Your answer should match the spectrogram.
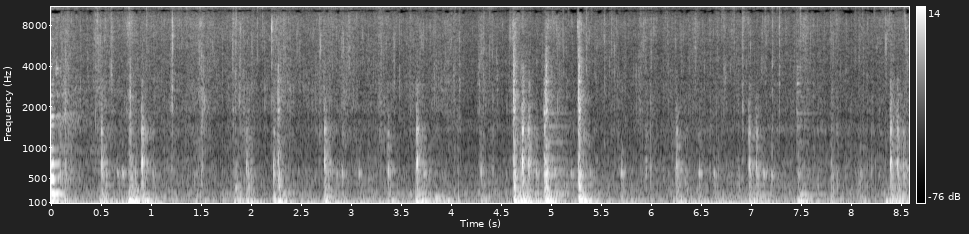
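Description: Vegetables (mushrooms, broccoli and wilted spinach) sizzling in a hot wok while being tossed with silicone-tipped tongs. Irregular scrapes and knocks of the tongs against the pan run through it, the loudest two coming a little before and a little after five seconds in.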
